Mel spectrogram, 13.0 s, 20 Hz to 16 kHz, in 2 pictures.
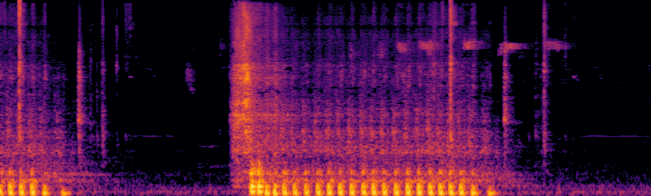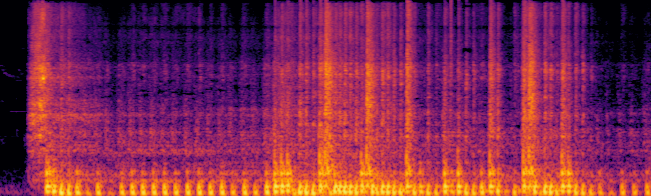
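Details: Barako II 175: two bursts of steady cranking chug at about three beats a second that stop without the engine catching. Hard starting; the cause is suspected, not confirmed.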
